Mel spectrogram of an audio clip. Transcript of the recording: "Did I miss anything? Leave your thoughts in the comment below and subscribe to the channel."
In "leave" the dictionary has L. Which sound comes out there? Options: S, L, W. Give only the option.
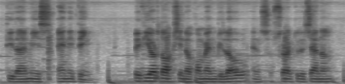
W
